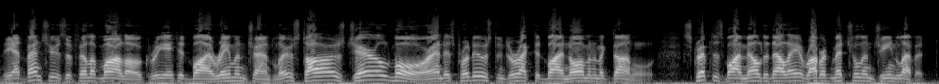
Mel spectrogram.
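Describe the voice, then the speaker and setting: A male announcer reading credits in formal old-time radio style, with crisp, measured diction. His voice is bright and slightly high. Faint music plays beneath the old broadcast. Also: no echo, rough recording.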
